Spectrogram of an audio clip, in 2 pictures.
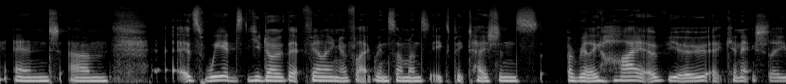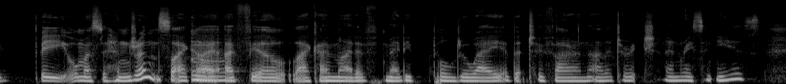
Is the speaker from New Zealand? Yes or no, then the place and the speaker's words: yes; Gisborne, New Zealand; born there; I was born in Gisborne and then my parents lived in a house truck until I was about four. And before I was 16, I think I lived in 20 different houses moving around with them.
